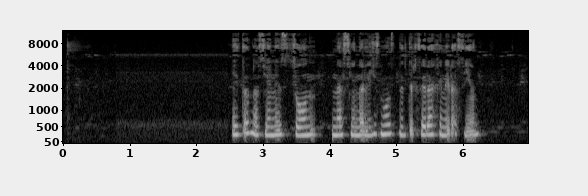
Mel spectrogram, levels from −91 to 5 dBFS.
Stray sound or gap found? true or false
false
